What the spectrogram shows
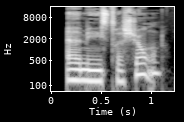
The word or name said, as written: administration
